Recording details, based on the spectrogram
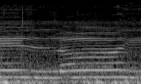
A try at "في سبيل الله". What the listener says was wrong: नहीं लिल मोटा नहीं पढ़ना लफ्ज़ अल्लाह का लाम है ना इससे पहले ज़ेर है في سبيل الله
